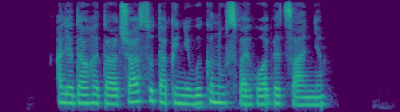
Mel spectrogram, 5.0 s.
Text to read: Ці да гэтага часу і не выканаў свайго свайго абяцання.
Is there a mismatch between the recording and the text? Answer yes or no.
yes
